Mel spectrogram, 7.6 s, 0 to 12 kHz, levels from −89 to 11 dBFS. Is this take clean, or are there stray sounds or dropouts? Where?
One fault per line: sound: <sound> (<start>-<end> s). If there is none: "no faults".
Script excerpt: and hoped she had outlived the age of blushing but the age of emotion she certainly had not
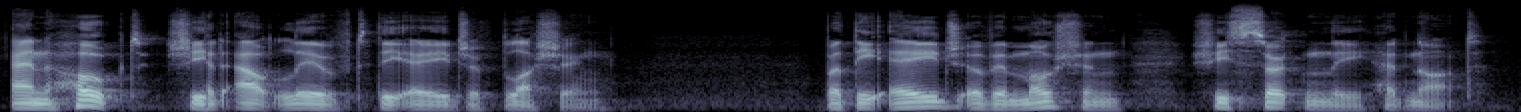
no faults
